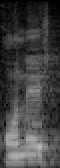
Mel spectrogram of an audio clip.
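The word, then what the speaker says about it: honest: जैसे ऑनेस्ट, आवर, इसमें क्या है कि शुरू में एच है और साइलेंट है।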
